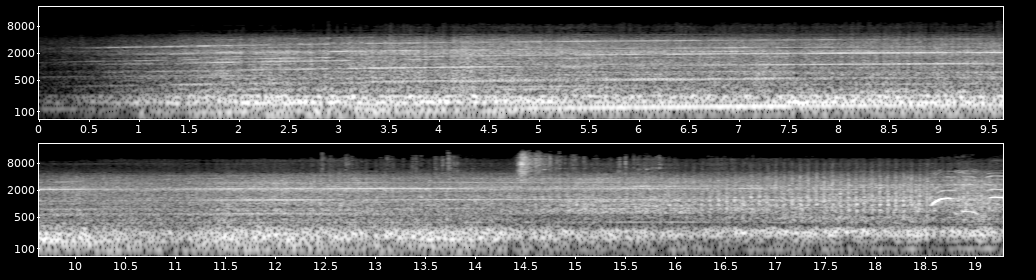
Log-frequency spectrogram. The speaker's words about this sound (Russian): Винт начинает вращаться, вертолет поднимается, цепь натягивается и рвется.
